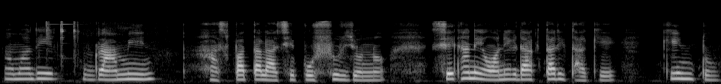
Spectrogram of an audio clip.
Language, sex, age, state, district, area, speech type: Bengali, female, 45-60, West Bengal, Hooghly, urban, spontaneous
